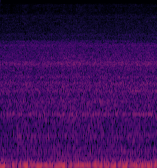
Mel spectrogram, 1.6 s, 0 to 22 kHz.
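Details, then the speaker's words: 2001 Chevrolet Tahoe Z71 5.3 with a misfire complaint (coils, wires, plugs already replaced; cause was an injector): deep, even idle, no cylinder misfiring on the graph, no service light; normal idle. "no tenemos ningún cilindro fallando perfecto tampoco tenemos ninguna luz prendida de servicio"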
